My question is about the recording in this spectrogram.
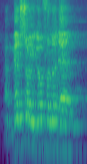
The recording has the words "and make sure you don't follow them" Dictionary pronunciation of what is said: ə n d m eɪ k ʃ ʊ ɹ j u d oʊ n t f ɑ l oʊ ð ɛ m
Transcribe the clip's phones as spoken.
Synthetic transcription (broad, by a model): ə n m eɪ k s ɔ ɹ j u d oʊ n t f ɑ l oʊ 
